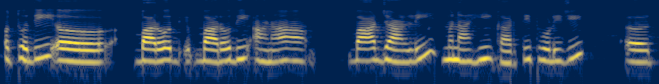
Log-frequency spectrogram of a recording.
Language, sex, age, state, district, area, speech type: Punjabi, female, 18-30, Punjab, Ludhiana, urban, spontaneous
